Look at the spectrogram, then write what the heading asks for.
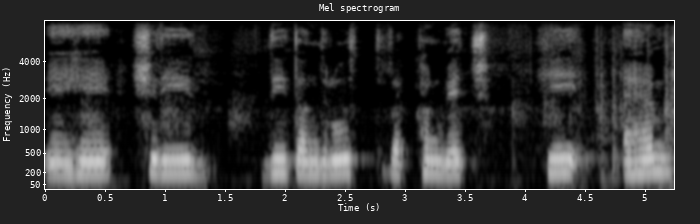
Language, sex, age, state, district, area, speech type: Punjabi, female, 30-45, Punjab, Mansa, urban, spontaneous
